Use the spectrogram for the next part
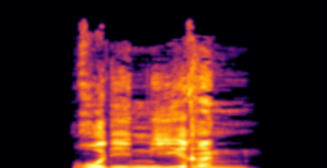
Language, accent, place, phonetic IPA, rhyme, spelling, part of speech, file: German, Germany, Berlin, [ʁodiˈniːʁən], -iːʁən, rhodinieren, verb, De-rhodinieren.ogg
- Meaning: to rhodium-plate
